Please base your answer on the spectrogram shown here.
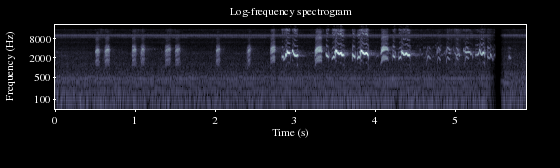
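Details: Lure calling of a sooty-headed bulbul for attracting wild birds: it opens with spaced sharp chips that speed into an energetic run of rich bubbly, rolling phrases, then a brief cut-off near the end.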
